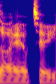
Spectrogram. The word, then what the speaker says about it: IL-2: So there's a drug, it's called interleukin-2, but you pronounce it as IL-2, you just shorten it to that.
